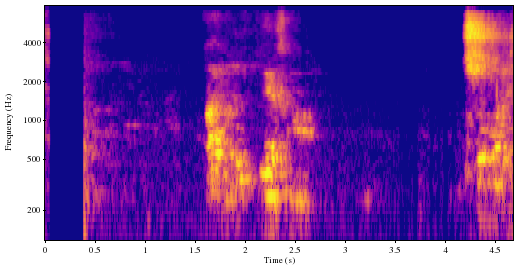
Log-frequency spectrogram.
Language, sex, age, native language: Icelandic, male, 9, Icelandic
